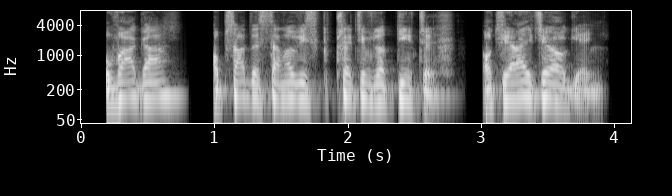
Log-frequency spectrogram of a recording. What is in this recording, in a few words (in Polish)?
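ANTI AIR HINT, Polish; PVE; World Of Warships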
